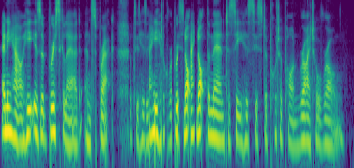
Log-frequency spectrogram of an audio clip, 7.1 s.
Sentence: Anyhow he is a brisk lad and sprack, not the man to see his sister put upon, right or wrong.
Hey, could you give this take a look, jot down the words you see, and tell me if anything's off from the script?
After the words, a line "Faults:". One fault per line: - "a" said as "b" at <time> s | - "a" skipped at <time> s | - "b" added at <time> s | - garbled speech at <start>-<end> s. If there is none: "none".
Anyhow he is a brisk lad and sprack, [garbled] not the man to see his sister put upon, right or wrong.
Faults:
- garbled speech at 2.6-3.9 s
